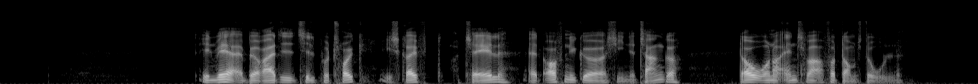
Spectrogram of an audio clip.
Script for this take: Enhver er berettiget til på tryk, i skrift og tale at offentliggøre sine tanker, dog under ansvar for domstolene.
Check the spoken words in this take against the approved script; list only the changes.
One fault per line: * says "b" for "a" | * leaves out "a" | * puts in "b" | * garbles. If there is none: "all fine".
all fine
